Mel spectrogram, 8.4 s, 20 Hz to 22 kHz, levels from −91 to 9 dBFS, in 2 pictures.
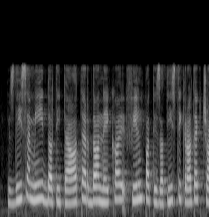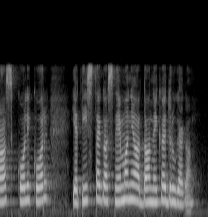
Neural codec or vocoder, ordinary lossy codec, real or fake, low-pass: none; none; real; 7.2 kHz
